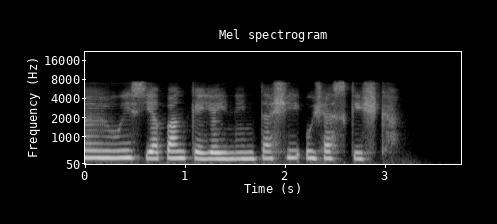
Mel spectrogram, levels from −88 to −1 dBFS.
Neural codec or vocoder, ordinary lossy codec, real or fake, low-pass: codec, 16 kHz, about 1 kbps, DyCAST, with the encoder's durations; Opus, 32 kbps; fake; 7.2 kHz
